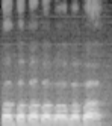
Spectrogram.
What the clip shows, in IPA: bʌ, bʌ, bʌ, bʌ, bʌ, bʌ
